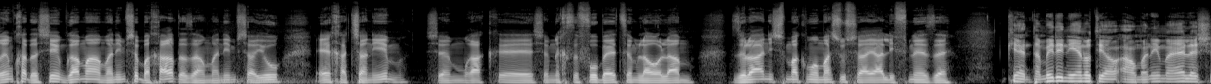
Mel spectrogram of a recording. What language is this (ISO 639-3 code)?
heb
